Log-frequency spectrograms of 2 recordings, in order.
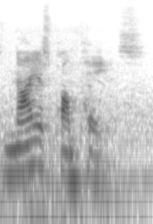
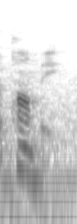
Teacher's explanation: But when you drop the us, it goes to Pompey. The stress shifts from the second syllable back to the first. Because the ending kind of pulls the shift along with it.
